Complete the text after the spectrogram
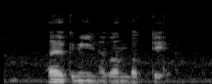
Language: Japanese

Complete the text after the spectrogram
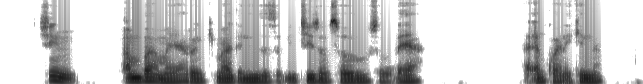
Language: Hausa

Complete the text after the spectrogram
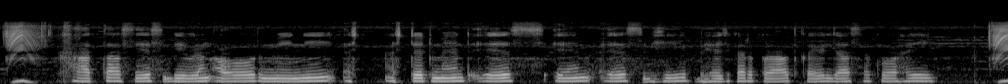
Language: Magahi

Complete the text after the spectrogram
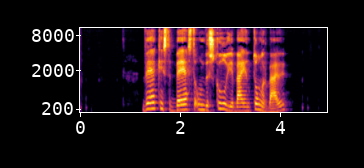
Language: Western Frisian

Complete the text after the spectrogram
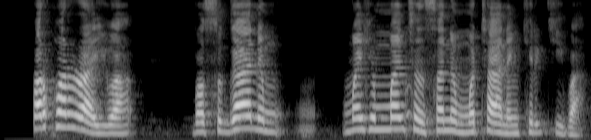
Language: Hausa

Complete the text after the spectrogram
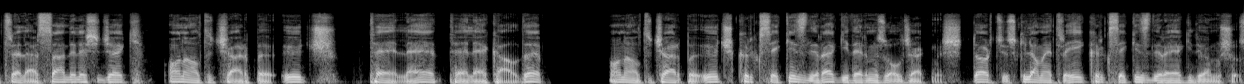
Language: Turkish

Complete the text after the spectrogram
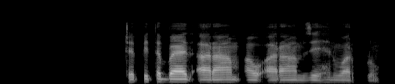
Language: Pashto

